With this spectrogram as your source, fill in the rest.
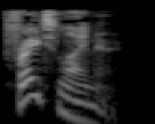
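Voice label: "freightliner", British English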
